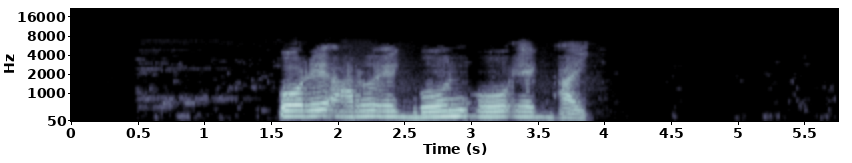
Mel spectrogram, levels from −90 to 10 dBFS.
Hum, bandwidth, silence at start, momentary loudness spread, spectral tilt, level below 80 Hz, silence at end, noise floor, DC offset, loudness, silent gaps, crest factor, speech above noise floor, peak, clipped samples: none; 6.4 kHz; 1.55 s; 9 LU; -8.5 dB/octave; -62 dBFS; 1.9 s; -83 dBFS; under 0.1%; -16 LUFS; none; 16 dB; 68 dB; -2 dBFS; under 0.1%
